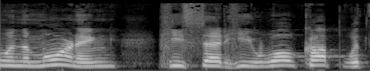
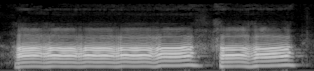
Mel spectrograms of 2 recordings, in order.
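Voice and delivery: loud hearty ha ha ha; booming mock laughter; demonstrated laugh; 4 dB louder than usual. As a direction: belly laugh in defiance. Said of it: "He just started laughing".

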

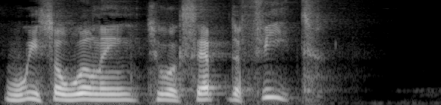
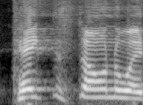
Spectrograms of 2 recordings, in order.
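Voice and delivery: higher, louder order; loud command; 5 semitones higher, 6 dB louder than usual. Retold or imitated. Preacher repeating Jesus's order, loud. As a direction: call it out with force.

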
